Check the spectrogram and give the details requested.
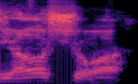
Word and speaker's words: Yahushua: The reason I point out Joshua, which was actually pronounced Yahushua, which is identical to the name of God.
